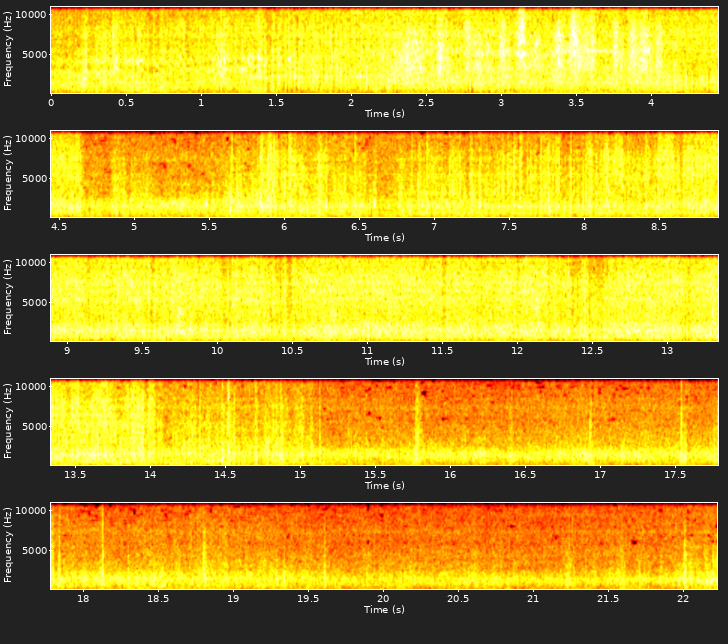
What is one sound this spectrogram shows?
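A car drives at speed, its tyres roaring on a paved road.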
